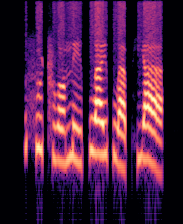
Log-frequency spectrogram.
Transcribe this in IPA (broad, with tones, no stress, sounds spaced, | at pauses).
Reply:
s u˥ ʈ͡ʂ w ɔ˧˥ n̪ e˧˥ ɪ̯ p w a˥ ɪ̯ p w ä˨˩ pʰ j ä˥˩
